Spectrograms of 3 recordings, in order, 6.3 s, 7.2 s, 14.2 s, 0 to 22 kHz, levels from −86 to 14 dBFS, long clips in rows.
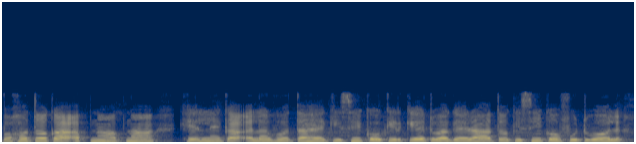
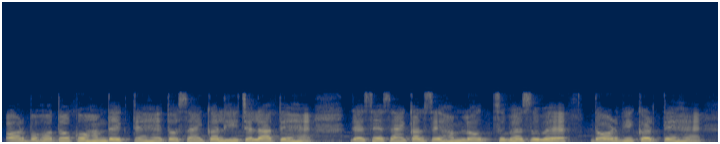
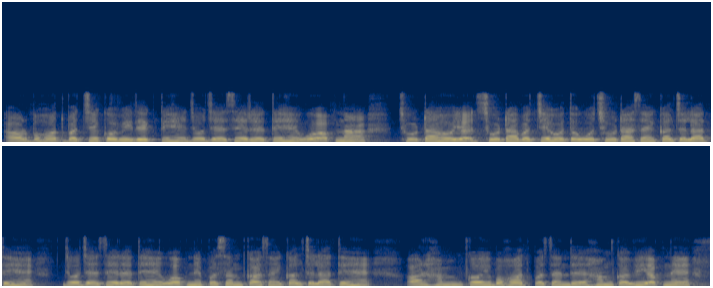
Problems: constant background noise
